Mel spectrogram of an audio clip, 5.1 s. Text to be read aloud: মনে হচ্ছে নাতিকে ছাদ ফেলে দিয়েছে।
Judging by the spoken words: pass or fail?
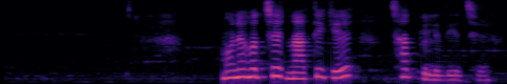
pass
